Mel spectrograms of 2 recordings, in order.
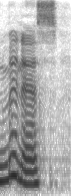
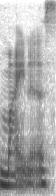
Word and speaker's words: Minis: well the first one it said menace and then it said dr minus but it's spelled m-i-n-i-s from what i saw but then in a video i heard them say it was pronounced minus okay so maybe that's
